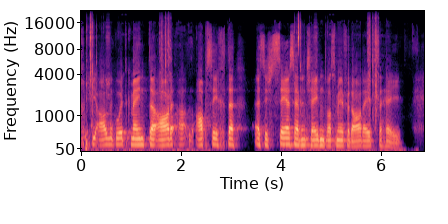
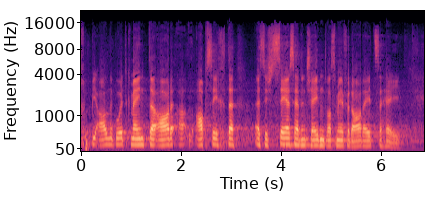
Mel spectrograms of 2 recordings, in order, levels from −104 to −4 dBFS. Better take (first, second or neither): second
